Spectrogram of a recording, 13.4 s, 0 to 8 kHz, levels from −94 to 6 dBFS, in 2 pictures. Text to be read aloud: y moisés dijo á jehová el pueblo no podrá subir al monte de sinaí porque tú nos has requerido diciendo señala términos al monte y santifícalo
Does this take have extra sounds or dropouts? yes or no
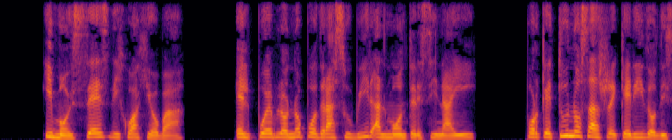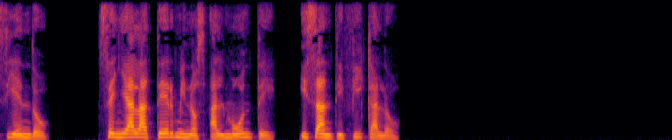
no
